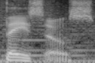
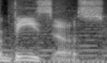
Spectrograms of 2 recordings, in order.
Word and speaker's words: Bezos: Because if you don't, that's saving Jeff Bezos, or Bezos, but if you say it like that, you are a psychopath.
